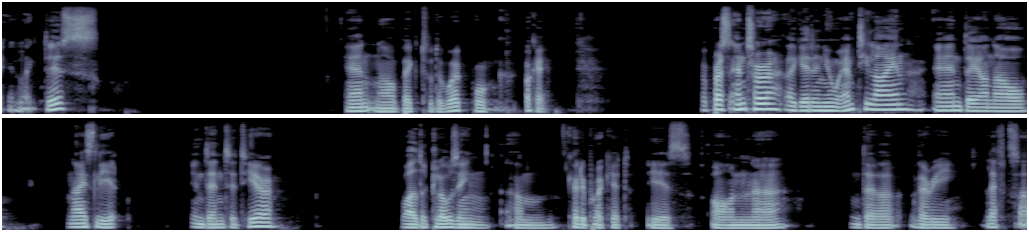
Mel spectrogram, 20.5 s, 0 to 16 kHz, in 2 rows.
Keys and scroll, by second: 4.8 Return, 8.0 BackSpace, 9.1 Left, 11.4 Down, 11.7 Up, 12.2 Down.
